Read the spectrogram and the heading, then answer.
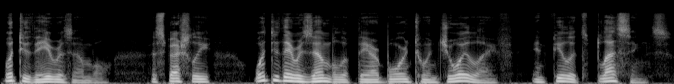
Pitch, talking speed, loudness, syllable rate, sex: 120 Hz, 180 wpm, -19 LUFS, 5.2 syllables/s, male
